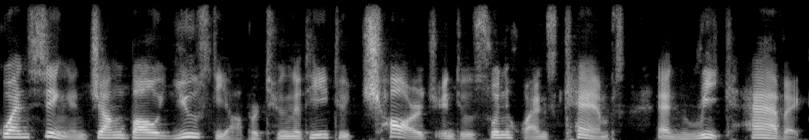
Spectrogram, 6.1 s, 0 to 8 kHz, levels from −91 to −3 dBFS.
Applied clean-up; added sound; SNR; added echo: neural mask model Resemble Enhance denoiser.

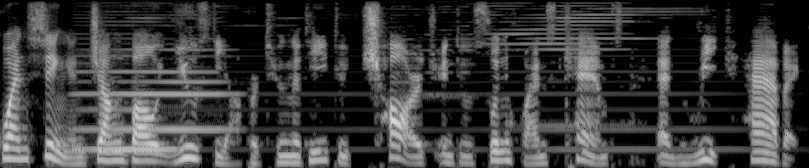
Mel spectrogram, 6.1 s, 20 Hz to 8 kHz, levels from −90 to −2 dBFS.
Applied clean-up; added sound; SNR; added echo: classical method spectral subtraction.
